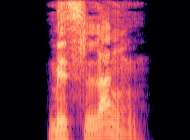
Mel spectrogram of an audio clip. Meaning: first/third-person singular preterite of misslingen
- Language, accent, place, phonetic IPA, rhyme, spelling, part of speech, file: German, Germany, Berlin, [mɪsˈlaŋ], -aŋ, misslang, verb, De-misslang.ogg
